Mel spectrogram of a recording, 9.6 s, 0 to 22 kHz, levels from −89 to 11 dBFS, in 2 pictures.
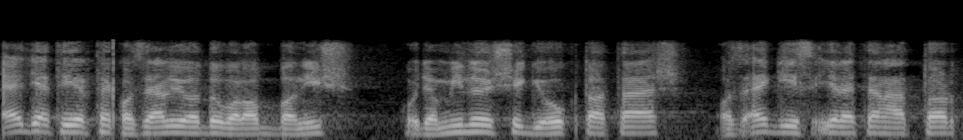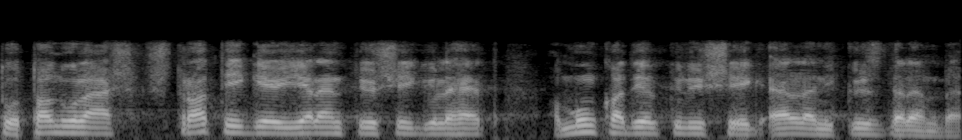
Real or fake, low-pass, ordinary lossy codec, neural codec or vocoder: real; 7.2 kHz; Opus, 24 kbps; none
